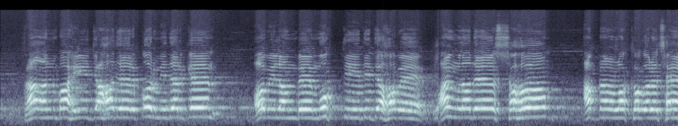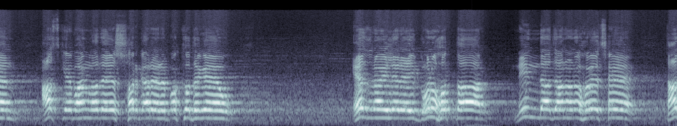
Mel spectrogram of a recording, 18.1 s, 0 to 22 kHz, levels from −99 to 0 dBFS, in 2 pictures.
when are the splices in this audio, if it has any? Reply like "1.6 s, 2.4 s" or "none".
none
